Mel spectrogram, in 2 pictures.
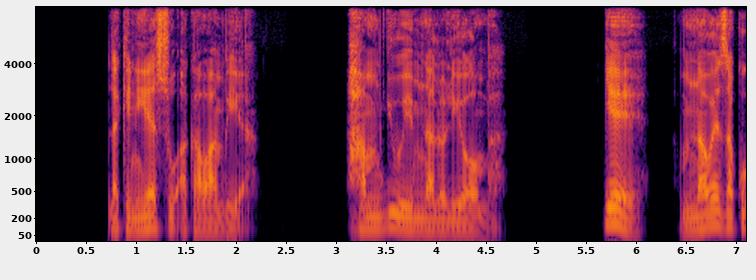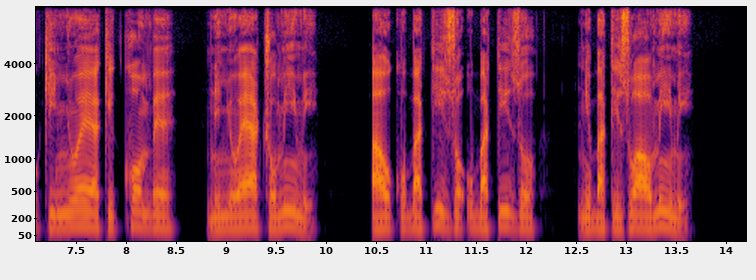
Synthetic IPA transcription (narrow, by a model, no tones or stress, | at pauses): lakinijɛsuʔa̰kawaːmbḭa̰ | ham̩ʄuim̩nalɔliɔmba | ʄɛ | m̩nawɛzakukiɲwɛakikʰɔmbɛ | niɲwɛat͡ʃɔmimḭ | aukuɓatizwaʔuɓatizɔ | niɓatizwaɔmimḭ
